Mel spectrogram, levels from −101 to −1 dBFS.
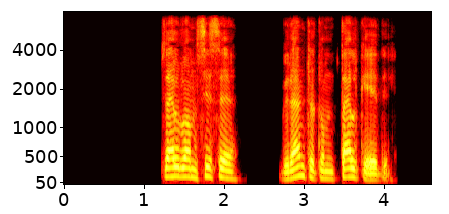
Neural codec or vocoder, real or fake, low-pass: codec, 16 kHz, 4.8 kbps, FACodec; fake; 7.2 kHz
